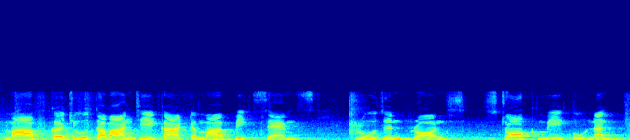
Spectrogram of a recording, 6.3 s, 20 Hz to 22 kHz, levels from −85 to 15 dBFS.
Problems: constant background noise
